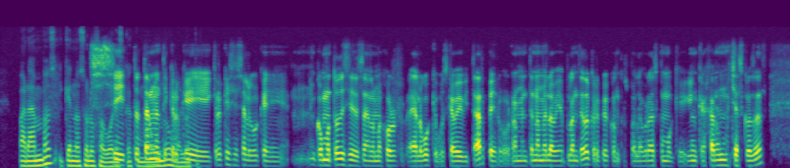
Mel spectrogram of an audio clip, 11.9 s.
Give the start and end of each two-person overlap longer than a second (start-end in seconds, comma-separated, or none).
1.4-2.9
